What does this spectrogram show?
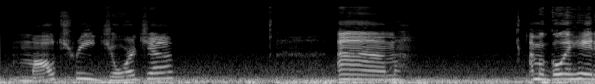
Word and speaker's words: Moultrie: young lady in lived in the city's per-mile pronounced Moultrie Georgia I'm gonna go ahead and show you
